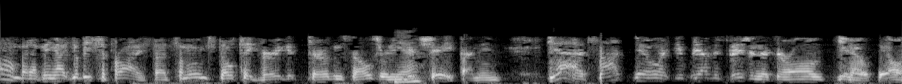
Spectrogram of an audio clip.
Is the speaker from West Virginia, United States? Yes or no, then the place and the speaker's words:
no; Pittsburgh, Pennsylvania, United States; born there; I mean, I was born in Pittsburgh, so I mean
